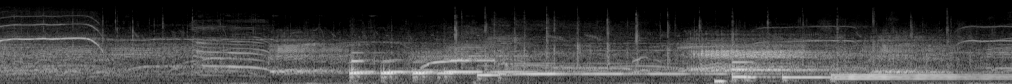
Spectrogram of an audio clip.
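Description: Sheep bleating, played over the sound system as a song's intro, with several bending calls. About three and a half seconds in a keyboard enters with long held notes, building into a sustained chord near the end.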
